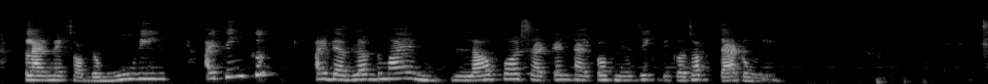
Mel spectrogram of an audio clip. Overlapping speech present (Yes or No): No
